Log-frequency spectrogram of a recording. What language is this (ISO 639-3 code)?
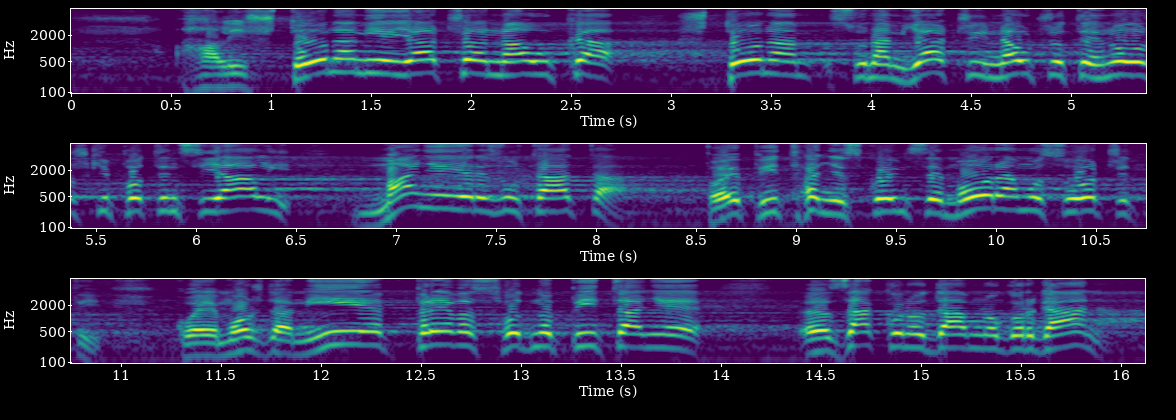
srp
